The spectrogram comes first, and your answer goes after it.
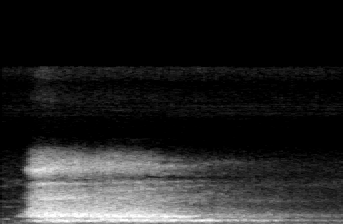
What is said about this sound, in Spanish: respira por la nariz. Exhala.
